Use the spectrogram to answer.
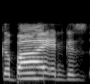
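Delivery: imitating grandma's German farewell; grandma's goodbye. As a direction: start grandma's farewell line with gusto. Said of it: "as my grandma would say".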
